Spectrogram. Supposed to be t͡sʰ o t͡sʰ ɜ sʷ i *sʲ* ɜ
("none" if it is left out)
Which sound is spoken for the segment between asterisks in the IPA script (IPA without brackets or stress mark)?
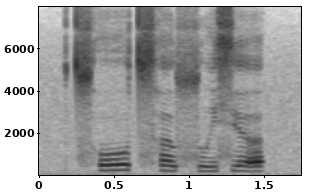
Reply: sʲ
